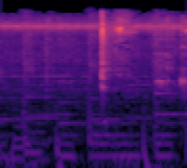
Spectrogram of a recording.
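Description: Fish sizzling and being stirred in a hot pan during cooking for a bottle gourd and prawn curry, with steady frying hiss and a few scraping stir strokes, close and alone.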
